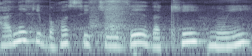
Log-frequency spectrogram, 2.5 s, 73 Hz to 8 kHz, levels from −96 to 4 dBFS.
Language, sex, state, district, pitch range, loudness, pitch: Hindi, female, Uttar Pradesh, Lucknow, 180-235 Hz, -15 LUFS, 215 Hz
